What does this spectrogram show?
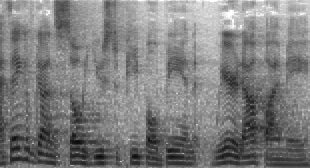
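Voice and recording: Someone reads a text out in a natural voice.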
